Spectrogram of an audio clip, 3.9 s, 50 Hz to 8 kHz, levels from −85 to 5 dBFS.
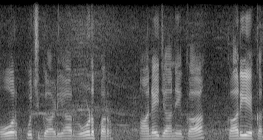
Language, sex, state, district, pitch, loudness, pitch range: Hindi, male, Haryana, Rohtak, 155 Hz, -20 LUFS, 145-170 Hz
